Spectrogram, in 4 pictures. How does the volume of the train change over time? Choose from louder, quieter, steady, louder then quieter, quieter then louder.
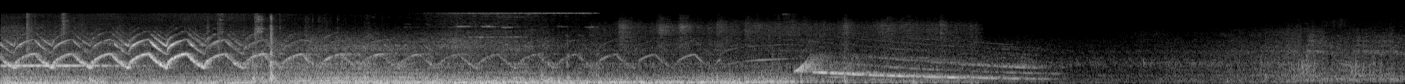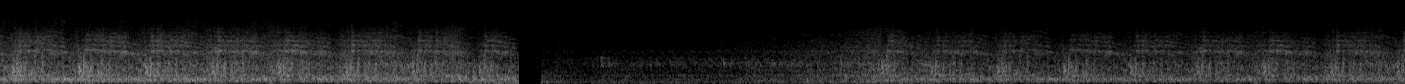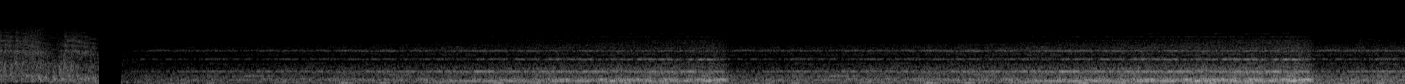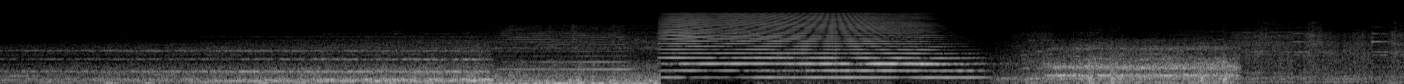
quieter then louder.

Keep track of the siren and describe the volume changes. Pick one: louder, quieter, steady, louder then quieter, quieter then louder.
quieter.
